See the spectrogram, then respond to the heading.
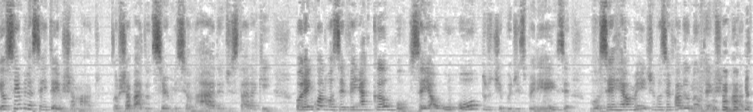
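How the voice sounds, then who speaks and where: A woman with a Minas Gerais accent talks at a moderate pace, her fairly high voice rising and falling in lively intonation. There is audible room echo along with noticeable background noise. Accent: mineiro. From Minas Gerais, Brazil (Andradas). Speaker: missionary and local official. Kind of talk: interview.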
